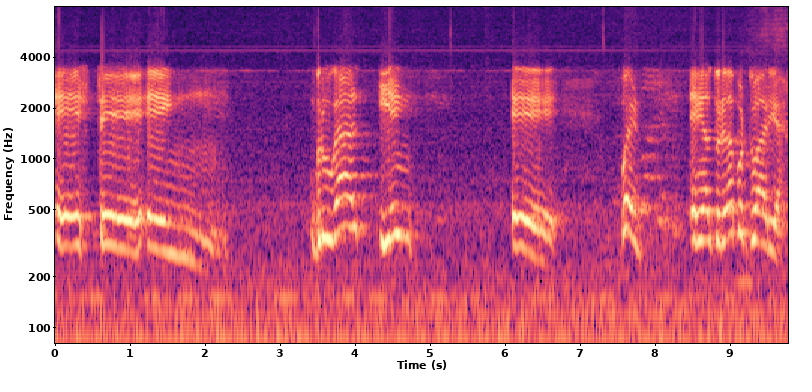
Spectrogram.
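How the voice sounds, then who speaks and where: Speaking very slowly with long, frequent pauses, a man with a fairly high pitch and a Dominican accent shows ordinary pitch variation. Noticeable background noise and audible room echo fill the recording. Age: 70s. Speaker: caller. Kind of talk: call-in question.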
